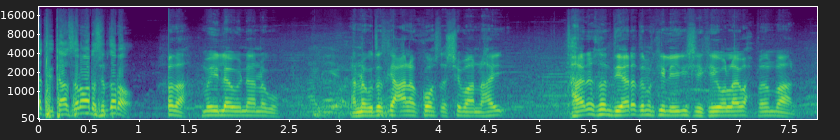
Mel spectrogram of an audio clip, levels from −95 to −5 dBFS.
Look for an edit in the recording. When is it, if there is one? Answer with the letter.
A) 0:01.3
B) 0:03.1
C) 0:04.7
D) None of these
A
